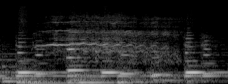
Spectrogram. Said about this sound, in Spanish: Decía que los reyes apuntaron hacia la diana que tenían frente a ellos, y cuando se iba a dar la señal para que dispararan sus flechas, un caballo entró en el campo e interrumpió el inicio de la competencia.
